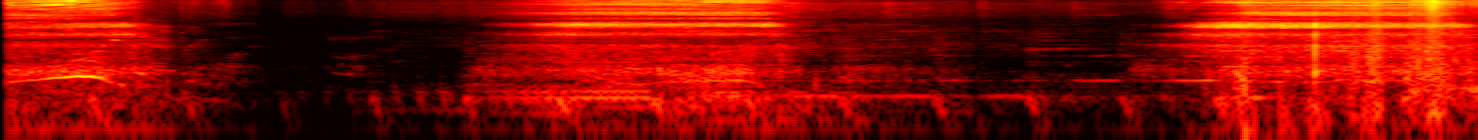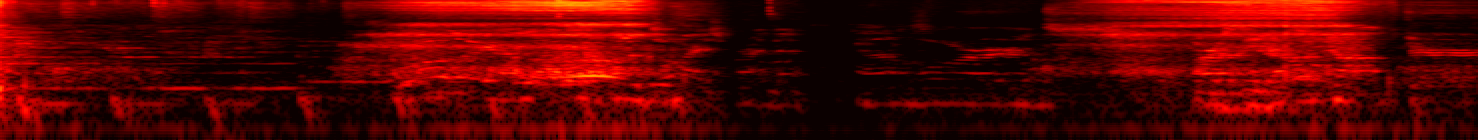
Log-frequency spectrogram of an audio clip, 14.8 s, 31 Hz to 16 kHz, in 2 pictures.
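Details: Adult man asleep after a long drive: loud, harsh snores about every four seconds, roughly 15 breaths a minute, with a whistling edge on some breaths; snoring.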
